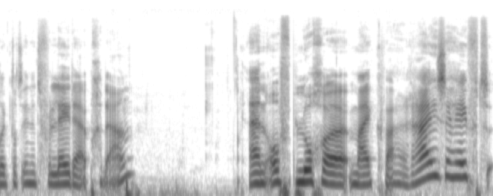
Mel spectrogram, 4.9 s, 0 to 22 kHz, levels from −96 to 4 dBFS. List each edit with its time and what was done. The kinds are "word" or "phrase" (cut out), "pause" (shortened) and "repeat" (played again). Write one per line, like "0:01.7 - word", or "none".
0:02.9 - word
